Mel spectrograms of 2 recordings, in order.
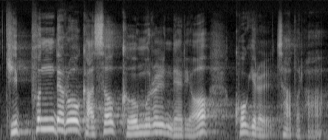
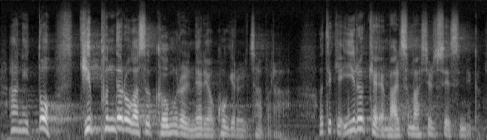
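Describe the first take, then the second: First: Slow, measured quoted command; calm command. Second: Indignant retort, last word breathed away; exasperated mock complaint. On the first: Retold or imitated. Jesus calmly tells Simon, slow and measured. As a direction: lay out the order slowly and evenly. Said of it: "시몬한테 뭐라고 이야기했나". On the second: Tired Simon protests Jesus's order, mildly exasperated. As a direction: throw the order back in disbelief. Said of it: "아마 이렇게 반응했을 거예요".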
